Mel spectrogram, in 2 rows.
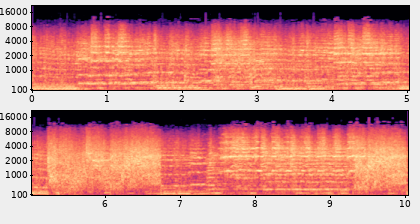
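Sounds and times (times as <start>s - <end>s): film background score: 0.0s - 10.0s
sudden burst of noise: 5.2s - 6.8s.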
